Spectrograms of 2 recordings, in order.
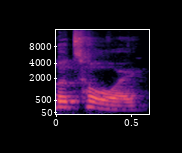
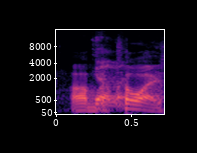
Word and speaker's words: Batoy: Is it Batoy or Bitoy? Just pronounce that for us. Batoy. Batoy.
